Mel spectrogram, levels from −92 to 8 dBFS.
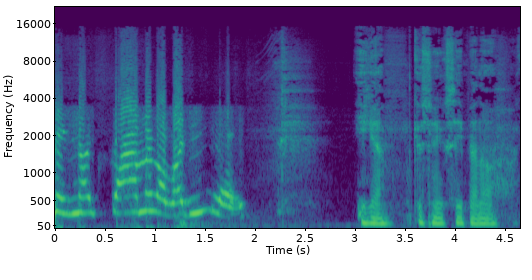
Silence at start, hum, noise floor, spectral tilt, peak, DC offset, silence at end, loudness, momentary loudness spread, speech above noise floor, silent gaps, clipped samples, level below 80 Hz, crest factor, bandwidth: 0 s; none; -54 dBFS; -5 dB/octave; -10 dBFS; under 0.1%; 0 s; -22 LUFS; 16 LU; 32 dB; none; under 0.1%; -42 dBFS; 12 dB; 15.5 kHz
